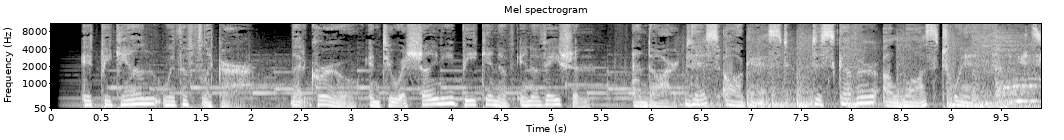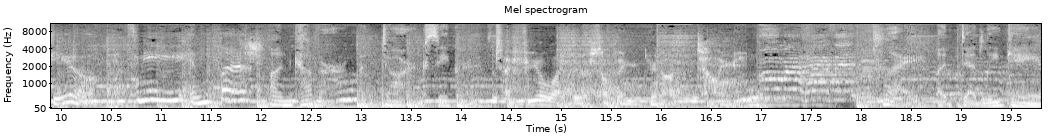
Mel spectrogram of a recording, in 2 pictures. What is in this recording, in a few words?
women promos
